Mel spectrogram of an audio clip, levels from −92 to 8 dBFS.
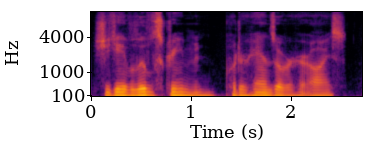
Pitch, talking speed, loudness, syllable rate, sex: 110 Hz, 265 wpm, -18 LUFS, 5.6 syllables/s, male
